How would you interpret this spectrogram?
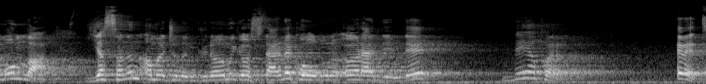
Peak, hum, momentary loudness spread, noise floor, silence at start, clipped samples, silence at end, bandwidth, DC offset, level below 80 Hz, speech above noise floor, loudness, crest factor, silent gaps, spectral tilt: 0 dBFS; none; 18 LU; -39 dBFS; 0 s; under 0.1%; 0 s; 15.5 kHz; under 0.1%; -52 dBFS; 23 dB; -18 LUFS; 18 dB; none; -4 dB/octave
